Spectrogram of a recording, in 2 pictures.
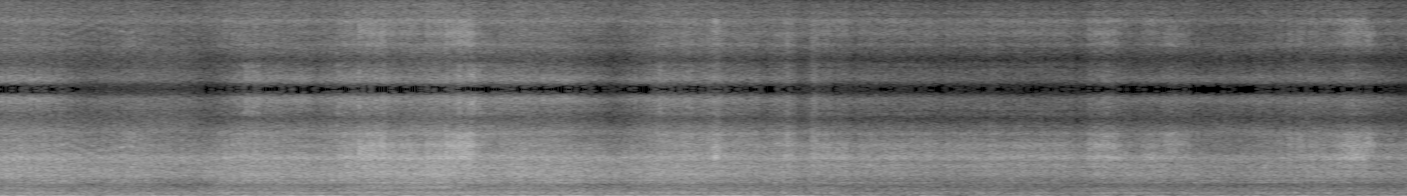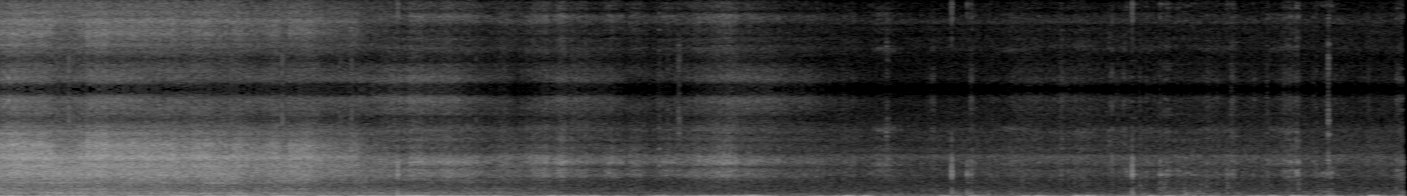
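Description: Skis sliding and scraping over packed snow, with wind rushing past a GoPro's microphone. The rush fades over the last ten seconds as the skier slows down, leaving faint scrapes and clicks.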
